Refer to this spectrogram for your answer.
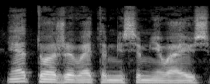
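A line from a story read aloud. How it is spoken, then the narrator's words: Gloomy. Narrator (Russian): мрачно проговорил Саммерли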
